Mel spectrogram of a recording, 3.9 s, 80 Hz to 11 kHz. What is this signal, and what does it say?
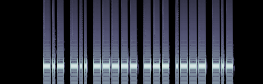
Morse code, heard as a keyed tone, about 34 wpm, 700 Hz. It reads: KD0OJK
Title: USA Call Signs - 6 Characters - Repeated 3x - 35wpm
